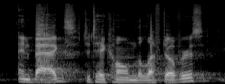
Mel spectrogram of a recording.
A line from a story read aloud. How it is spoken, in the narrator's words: asked Bridget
